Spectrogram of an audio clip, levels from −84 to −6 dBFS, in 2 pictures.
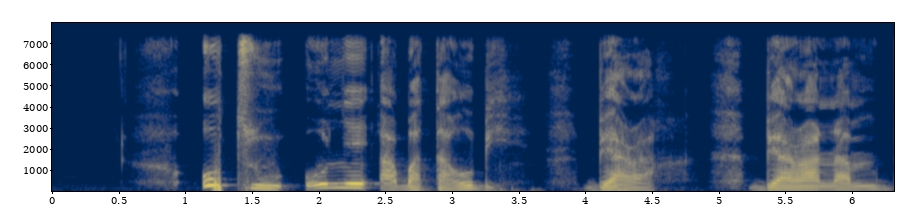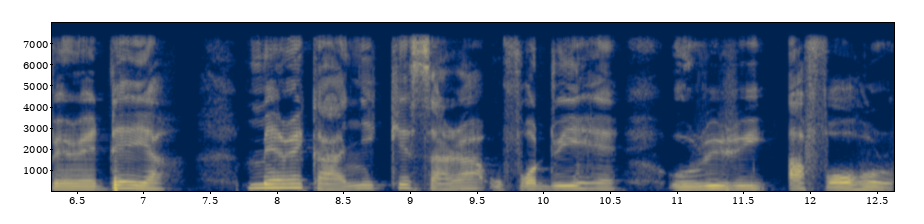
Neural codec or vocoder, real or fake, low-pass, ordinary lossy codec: none; real; 7.2 kHz; none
